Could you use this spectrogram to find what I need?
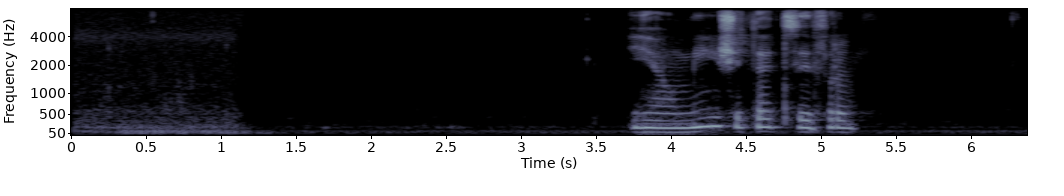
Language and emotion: Russian, neutral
